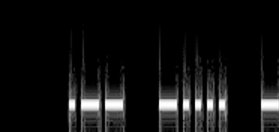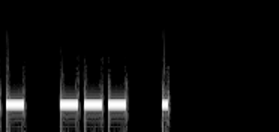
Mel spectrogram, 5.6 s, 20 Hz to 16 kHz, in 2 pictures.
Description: Morse code, heard as a keyed tone, about 19 wpm, spaced as for 14 wpm, 700 Hz. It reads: W6MOE
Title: 154 Lesson 25g - Letter p - Call Signs 20wpm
